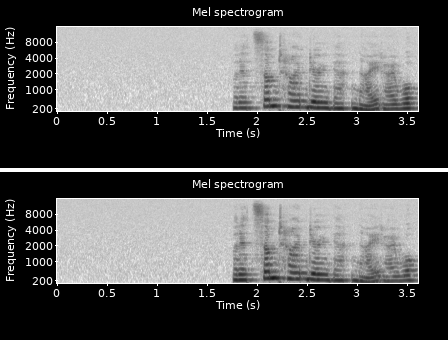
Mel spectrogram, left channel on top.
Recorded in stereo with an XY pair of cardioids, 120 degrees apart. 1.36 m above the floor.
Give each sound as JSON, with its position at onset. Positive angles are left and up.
{"t": 1.8, "sound": "a woman speaking", "azimuth_deg": -45, "distance_m": 1.2}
